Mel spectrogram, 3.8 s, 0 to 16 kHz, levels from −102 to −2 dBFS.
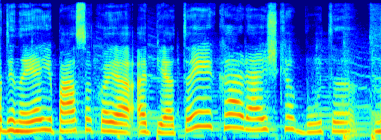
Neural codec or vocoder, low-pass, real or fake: none; 14.4 kHz; real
